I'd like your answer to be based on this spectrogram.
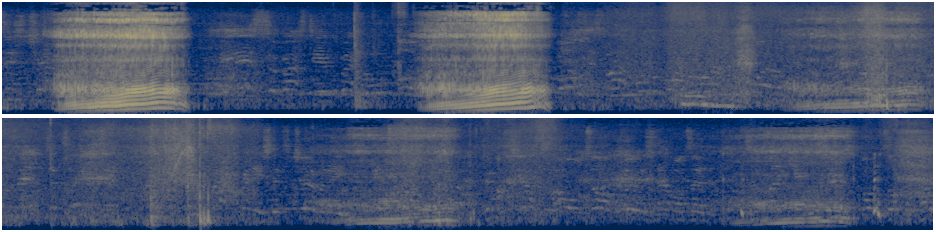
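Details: Adult man (husband) snoring in sleep after drinking too much wine: two loud, rough snores, then softer, irregular snoring breaths throughout; ordinary snoring.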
